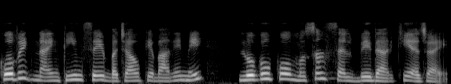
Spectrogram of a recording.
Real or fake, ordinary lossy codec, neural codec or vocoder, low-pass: fake; none; codec, 16 kHz, 1 kbps, X-Codec, HuBERT features, trained on general audio; 7.2 kHz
